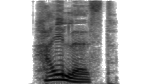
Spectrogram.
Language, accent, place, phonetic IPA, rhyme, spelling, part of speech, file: German, Germany, Berlin, [ˈhaɪ̯ləst], -aɪ̯ləst, heilest, verb, De-heilest.ogg
- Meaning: second-person singular subjunctive I of heilen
